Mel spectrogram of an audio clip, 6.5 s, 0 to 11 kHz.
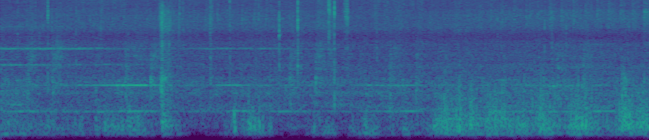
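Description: Distant metre-gauge Mallet steam tank locomotive (0-6-6-0) working along the valley, its exhaust beats coming and going as low thuds that grow stronger in the last second or two.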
